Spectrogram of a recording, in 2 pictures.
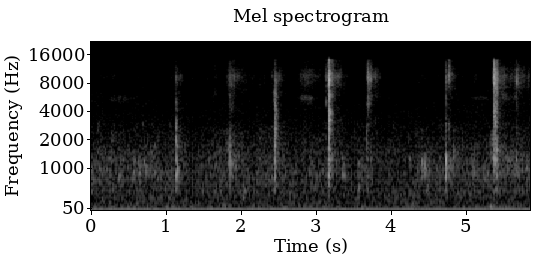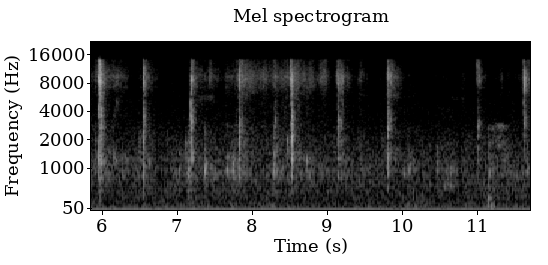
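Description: Close-up eating sounds: chewing a mouthful of rice and curry, heard as a run of sharp, wet mouth clicks and smacks at about one or two a second, loudest through the middle.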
